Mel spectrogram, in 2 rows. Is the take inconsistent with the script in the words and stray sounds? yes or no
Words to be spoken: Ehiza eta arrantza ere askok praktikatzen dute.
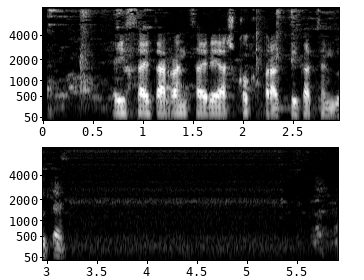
no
